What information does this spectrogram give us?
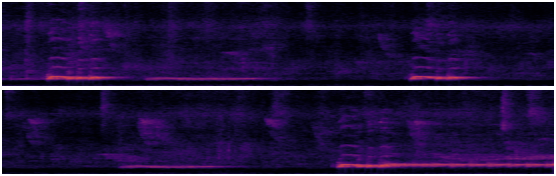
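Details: Zebra dove of a local type singing to prompt other doves to reply: loud staccato cooing bursts, each followed by a softer drawn-out purr, repeated roughly every four seconds.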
